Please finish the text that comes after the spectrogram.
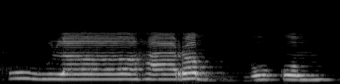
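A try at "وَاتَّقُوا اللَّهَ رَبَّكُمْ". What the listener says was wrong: Wattaqullaha rabbakum bukan rabbukum ya teh. Ayo.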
